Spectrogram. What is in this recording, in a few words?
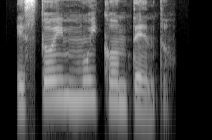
Spanish happy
